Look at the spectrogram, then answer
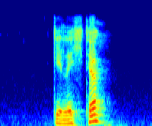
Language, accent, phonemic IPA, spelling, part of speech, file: German, Austria, /ɡəˈlɛçtɐ/, Gelächter, noun, De-at-Gelächter.ogg
- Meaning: 1. laughter, laughing 2. object of ridicule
